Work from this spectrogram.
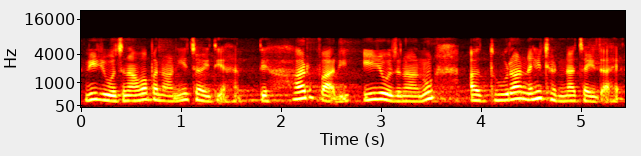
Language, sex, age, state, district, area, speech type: Punjabi, female, 18-30, Punjab, Jalandhar, urban, spontaneous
